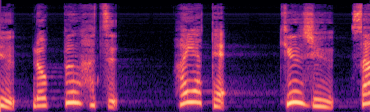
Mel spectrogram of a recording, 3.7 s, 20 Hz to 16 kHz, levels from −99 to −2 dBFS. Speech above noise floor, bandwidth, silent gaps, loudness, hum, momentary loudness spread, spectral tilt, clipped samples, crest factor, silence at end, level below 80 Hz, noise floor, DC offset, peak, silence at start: 48 dB; 14.5 kHz; none; -19 LUFS; none; 9 LU; -2.5 dB/octave; under 0.1%; 18 dB; 0 s; -80 dBFS; -65 dBFS; under 0.1%; -2 dBFS; 0 s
